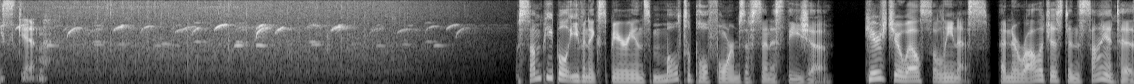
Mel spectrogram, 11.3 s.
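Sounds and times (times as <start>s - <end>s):
speech: 0.0s - 0.7s, 5.2s - 11.3s
Puerto Rican coqui frogs calling: 0.0s - 5.0s
soft steady hiss: 0.0s - 5.4s.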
